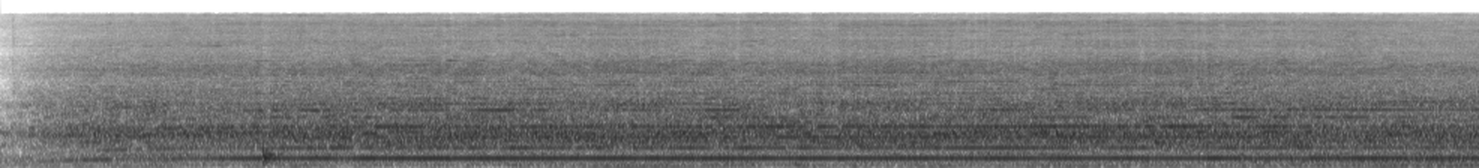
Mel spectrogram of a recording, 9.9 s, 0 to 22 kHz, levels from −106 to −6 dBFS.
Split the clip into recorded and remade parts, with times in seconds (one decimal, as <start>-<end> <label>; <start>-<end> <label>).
0.0-5.1 recorded; 5.1-5.6 remade; 5.6-9.9 recorded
